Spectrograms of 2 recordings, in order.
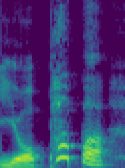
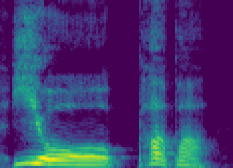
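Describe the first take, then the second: First: Said in the usual way. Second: Slow, loud, high scammer impression; mock angry scammer. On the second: Scammer insulting the baiter back, mock angry. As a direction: drag out the insult in a put-on voice.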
